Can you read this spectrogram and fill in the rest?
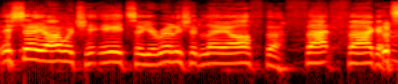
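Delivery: loud laughing Irish brogue; Irish accent. Retold or imitated. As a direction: deliver the roast in Irish accent. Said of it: "Imagine that in an Irish accent".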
